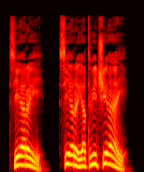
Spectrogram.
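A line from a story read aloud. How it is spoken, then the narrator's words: Shouting into microphone. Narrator (Russian): кричал Миклуха в микрофон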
